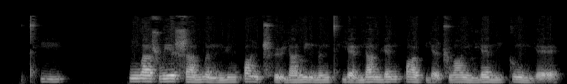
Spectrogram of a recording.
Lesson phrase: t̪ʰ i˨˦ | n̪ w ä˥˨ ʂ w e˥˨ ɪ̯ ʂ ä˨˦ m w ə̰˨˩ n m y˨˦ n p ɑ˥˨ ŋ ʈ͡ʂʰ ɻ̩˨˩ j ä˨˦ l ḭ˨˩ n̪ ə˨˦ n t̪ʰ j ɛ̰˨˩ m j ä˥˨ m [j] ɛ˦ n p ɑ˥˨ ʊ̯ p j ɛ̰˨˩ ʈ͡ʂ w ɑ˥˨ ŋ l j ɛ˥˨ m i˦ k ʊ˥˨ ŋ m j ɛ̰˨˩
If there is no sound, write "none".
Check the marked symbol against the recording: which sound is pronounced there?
ɥ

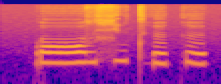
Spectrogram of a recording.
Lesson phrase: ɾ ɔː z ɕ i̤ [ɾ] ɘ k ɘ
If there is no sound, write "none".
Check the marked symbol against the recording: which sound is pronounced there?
tʰ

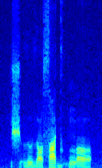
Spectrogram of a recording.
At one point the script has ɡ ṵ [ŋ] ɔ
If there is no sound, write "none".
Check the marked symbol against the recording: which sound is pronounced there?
ŋ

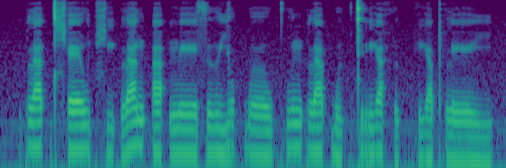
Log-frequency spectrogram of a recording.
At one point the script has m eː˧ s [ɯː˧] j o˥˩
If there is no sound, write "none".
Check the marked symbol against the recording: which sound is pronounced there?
ɯː˧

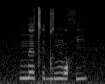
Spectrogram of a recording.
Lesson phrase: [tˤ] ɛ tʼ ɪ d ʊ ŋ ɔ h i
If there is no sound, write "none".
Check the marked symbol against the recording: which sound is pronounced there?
n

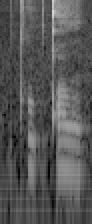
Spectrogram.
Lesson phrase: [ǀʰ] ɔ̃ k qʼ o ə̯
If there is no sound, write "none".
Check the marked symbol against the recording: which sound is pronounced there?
tʰ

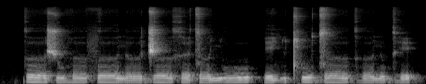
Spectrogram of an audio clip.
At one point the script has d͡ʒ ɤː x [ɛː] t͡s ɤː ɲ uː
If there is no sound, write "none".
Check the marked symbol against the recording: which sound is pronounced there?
əː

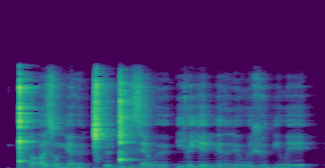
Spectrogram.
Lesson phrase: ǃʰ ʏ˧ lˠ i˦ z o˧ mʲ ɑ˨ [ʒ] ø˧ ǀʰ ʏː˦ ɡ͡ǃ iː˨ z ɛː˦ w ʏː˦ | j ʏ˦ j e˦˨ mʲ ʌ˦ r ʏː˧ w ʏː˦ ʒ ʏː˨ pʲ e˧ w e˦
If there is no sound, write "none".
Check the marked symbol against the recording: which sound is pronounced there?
ð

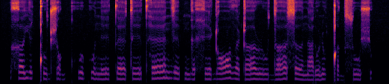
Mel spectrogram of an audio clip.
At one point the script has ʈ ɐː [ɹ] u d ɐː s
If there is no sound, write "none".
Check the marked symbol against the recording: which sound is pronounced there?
ɹ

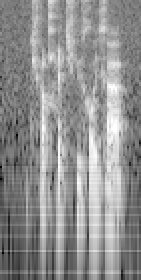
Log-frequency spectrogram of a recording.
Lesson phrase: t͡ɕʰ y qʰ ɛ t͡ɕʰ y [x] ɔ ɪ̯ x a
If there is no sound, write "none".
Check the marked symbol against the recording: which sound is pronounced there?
x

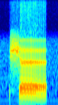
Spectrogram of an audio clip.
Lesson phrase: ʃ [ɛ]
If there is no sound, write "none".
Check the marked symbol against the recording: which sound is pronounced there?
ɛ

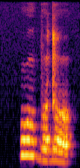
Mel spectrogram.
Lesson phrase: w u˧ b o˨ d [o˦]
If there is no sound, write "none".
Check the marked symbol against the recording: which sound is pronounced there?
o˨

